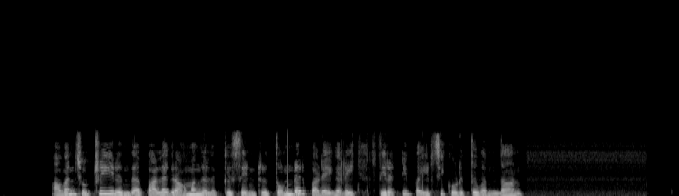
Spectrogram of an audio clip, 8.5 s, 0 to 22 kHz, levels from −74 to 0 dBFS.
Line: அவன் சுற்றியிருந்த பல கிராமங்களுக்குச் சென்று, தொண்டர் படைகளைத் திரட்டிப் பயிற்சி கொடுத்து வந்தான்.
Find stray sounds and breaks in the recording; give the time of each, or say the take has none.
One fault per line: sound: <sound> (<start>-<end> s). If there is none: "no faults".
no faults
